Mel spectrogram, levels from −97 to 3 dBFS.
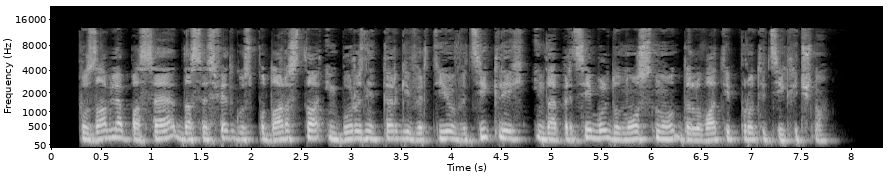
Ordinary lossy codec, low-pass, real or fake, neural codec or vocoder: AAC, 32 kbps; 19.8 kHz; real; none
